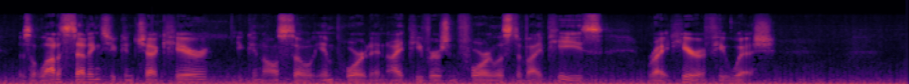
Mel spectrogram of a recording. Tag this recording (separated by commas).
Speech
